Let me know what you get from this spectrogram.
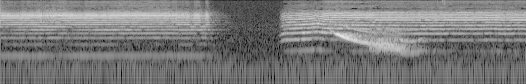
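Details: A six-month-old Miniature Schnauzer sitting on its owner's lap howls along with an annoying trumpet sound from an interactive web page, its voice sliding down in a short wavering wail.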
